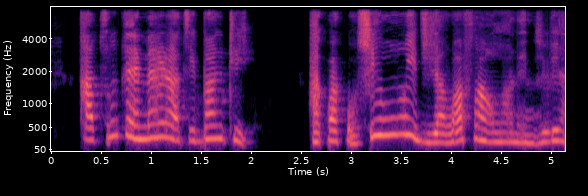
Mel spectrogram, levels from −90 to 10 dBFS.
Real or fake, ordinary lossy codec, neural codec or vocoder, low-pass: fake; none; codec, 16 kHz in and 24 kHz out, 0.6 kbps, FireRedTTS-2 codec; 7.2 kHz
